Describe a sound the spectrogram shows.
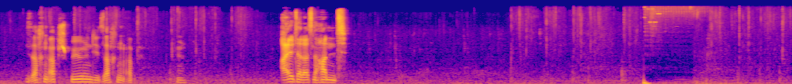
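Footsteps tread slowly on a hard floor.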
